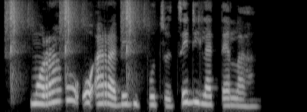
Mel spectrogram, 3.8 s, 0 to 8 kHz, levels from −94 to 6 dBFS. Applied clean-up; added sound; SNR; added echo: none; Rattle (instrument); 8 dB; none.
